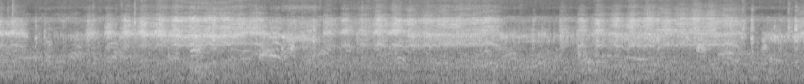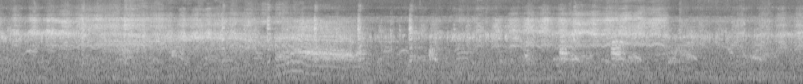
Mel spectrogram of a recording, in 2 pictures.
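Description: Birds calling, with short calls clustered about two thirds of the way through, over a steady high-pitched buzz that swells and fades every couple of seconds.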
